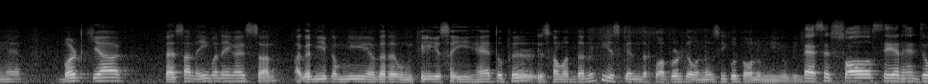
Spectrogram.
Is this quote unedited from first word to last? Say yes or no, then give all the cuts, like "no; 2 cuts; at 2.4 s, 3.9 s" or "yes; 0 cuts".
no; 2 cuts; at 2.8 s, 8.0 s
